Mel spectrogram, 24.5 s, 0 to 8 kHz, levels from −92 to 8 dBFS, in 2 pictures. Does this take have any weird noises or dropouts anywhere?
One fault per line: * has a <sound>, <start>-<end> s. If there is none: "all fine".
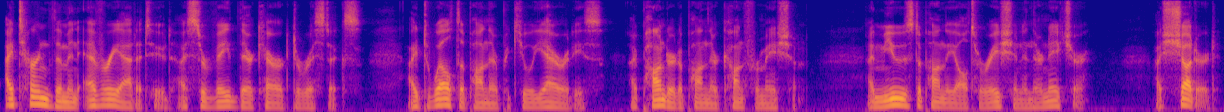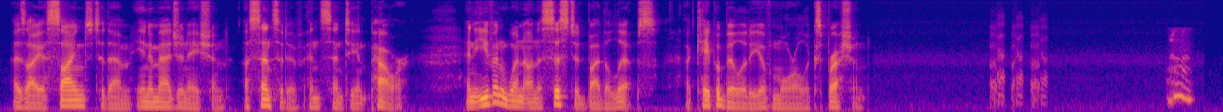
* has a laugh, 22.1-22.7 s
* has a throat clearing, 23.9-24.2 s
